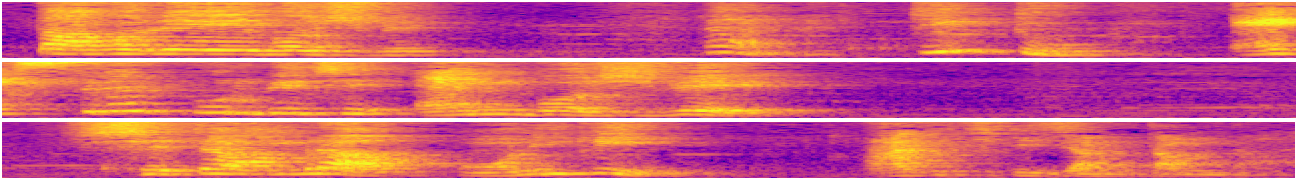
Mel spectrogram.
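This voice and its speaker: Slow, drilling woman teacher in an echoey room. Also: mid-range voice, darkish tone. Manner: slow, repeats sounds to drill them. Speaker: English teacher. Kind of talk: explaining grammar in a video lesson. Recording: echoey room, far from the mic.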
